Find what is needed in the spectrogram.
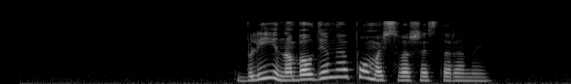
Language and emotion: Russian, positive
